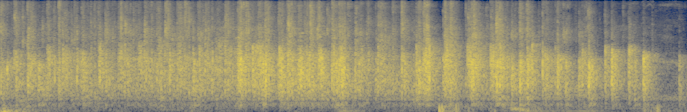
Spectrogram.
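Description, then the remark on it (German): Sustained audience applause at the close of a talk, a dense crackle of many hands clapping that swells slightly midway and carries on steadily throughout, with a faint hint of voices underneath. “Ja, Applaus ist total angebracht.”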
